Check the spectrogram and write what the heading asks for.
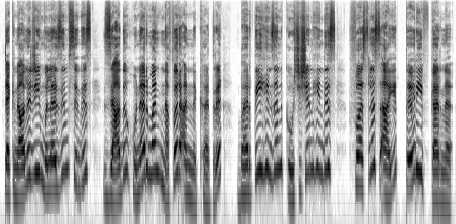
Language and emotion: Kashmiri, happy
